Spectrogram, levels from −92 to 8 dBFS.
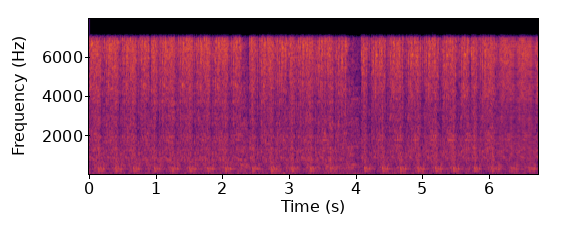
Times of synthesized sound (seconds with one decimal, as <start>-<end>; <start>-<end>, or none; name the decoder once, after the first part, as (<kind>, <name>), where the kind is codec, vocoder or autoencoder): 6.1-6.7 (vocoder, Vocos)

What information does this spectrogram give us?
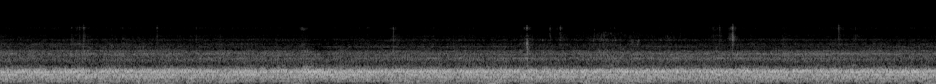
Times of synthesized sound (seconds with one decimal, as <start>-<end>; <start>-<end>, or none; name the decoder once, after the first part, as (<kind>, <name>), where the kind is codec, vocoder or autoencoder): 0.0-4.7 (autoencoder, DAC-VAE); 6.8-9.4

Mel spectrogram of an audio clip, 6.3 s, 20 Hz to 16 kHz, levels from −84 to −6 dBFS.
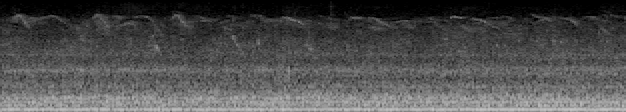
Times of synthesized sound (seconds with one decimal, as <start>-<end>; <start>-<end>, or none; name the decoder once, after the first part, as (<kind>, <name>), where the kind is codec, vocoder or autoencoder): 0.0-1.9 (vocoder, BigVGAN v2); 2.6-6.3

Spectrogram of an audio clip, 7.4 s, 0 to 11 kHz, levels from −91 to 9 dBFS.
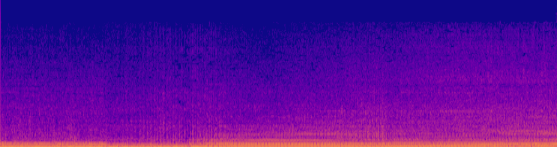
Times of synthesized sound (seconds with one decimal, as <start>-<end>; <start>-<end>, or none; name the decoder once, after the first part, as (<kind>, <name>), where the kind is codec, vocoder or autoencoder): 0.0-1.2 (vocoder, WaveNeXt); 2.1-2.9; 6.4-7.4

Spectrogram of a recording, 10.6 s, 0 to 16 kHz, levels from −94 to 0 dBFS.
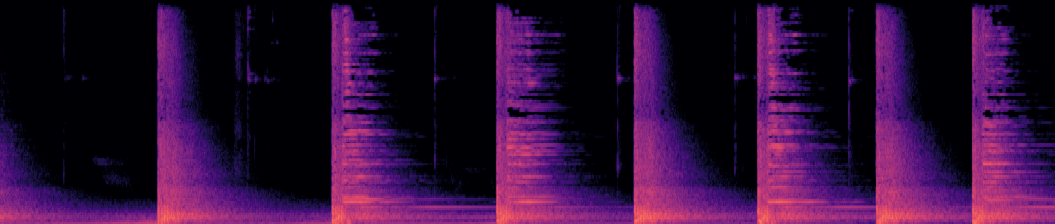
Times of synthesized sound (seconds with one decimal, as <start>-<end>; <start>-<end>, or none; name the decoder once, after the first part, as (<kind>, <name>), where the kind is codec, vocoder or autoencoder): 0.0-0.6 (vocoder, BigVGAN v2)

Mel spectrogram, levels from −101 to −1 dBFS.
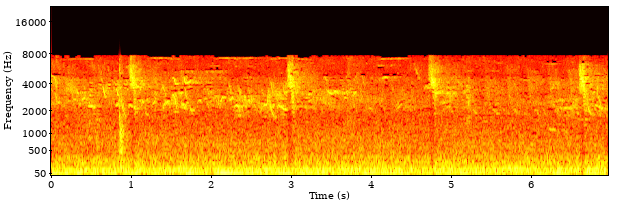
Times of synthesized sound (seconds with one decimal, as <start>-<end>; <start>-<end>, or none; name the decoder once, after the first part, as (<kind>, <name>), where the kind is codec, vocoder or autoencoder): none

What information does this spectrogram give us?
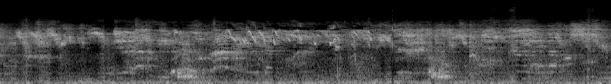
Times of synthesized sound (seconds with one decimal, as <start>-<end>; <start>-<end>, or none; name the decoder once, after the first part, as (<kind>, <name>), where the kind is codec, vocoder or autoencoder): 0.0-2.2 (codec, SNAC); 3.7-6.1

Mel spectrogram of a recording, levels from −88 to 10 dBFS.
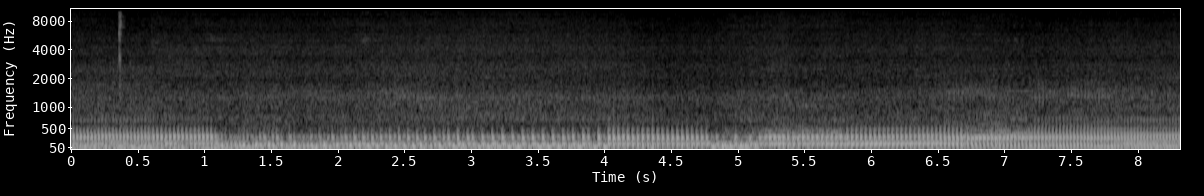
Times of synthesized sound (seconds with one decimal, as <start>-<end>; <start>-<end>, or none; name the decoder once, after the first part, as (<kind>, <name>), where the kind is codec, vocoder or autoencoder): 4.9-5.8 (autoencoder, DAC-VAE); 6.7-7.2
